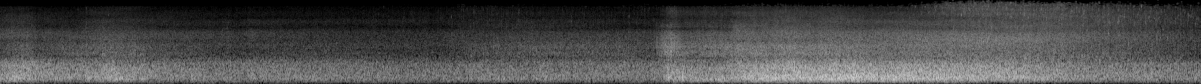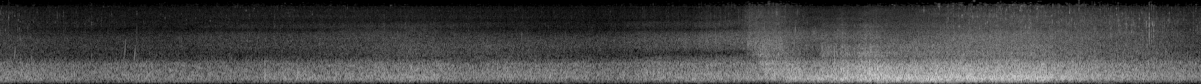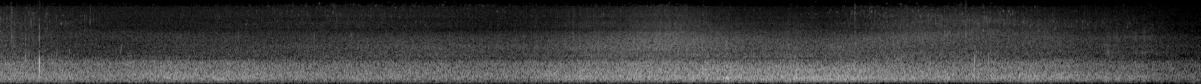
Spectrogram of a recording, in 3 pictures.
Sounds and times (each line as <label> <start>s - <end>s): The sea 0.0s - 36.0s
